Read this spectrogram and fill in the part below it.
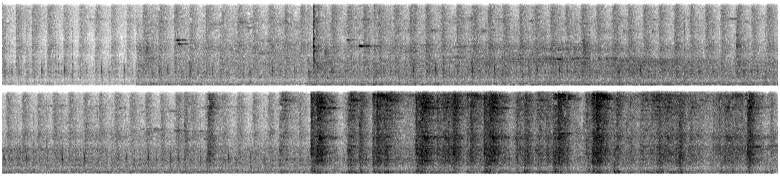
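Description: A steam locomotive idles with a low rumbling hiss.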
